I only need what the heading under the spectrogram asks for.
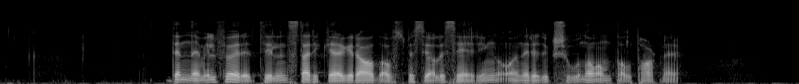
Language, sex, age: Norwegian, male, 18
